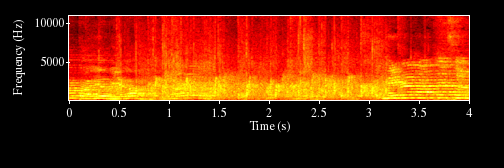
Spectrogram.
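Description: Clapping from a crowd swells under a voice calling out loudly, the applause continuing steadily for a few seconds.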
